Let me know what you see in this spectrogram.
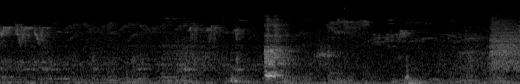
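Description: Faint outdoor background with small birds chirping in the distance, and a short, slightly louder sound about halfway through.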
